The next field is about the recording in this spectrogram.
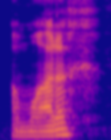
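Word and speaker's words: amárach: exceptions, and here are some common words that are exceptions, that is, they're not stressed on the first syllable. Anseo, anseo, meaning here. Anish, anish, meaning now. Amwarach, amwarach, meaning tomorrow.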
